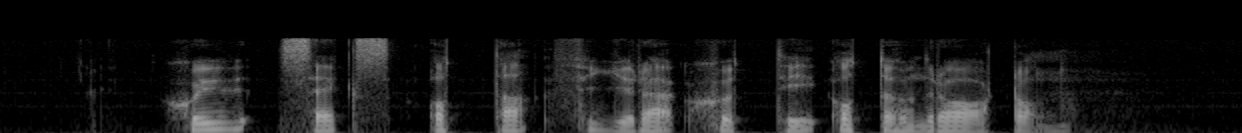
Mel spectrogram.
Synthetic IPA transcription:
ɧʉ̟ːsɛksʔɔt̪ʰːafyːɾa̰ɧɵt̪ʰːɪʔɔt̪ːaɦɵnd̪ɾaɑːʈɔ̰n

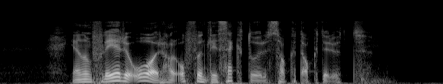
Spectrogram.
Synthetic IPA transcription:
jɛnɔmfɽeːɾəʔoːɾhɑːɾʔɔfənt̪lɪsɛkt̪ʊɾsɑkt̪ɑ̰kt̪əɾʉ̰ːt̪

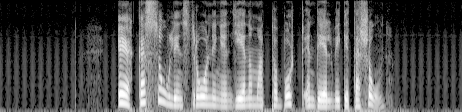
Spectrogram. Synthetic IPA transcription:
øːkasuːlɪnst̪ɾoːlnɪŋənjeːnɔmat̪ʰːɑːbɔʈːɛnd̪eːlvɛɡɛt̪aʂuːn

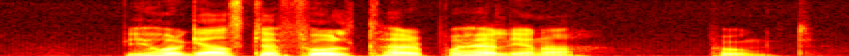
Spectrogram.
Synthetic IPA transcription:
vɪɦaɾɡanskafɵlt̪hæːɾpʰɔɦɛljaɳa | pʰɵ̰ŋk̚t̪

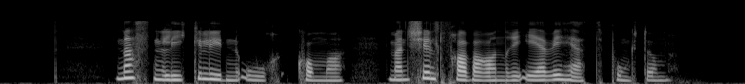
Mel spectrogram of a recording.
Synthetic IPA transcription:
nɛst̪n̩liːkəlyːd̪n̩əuːʁkʰɔmə | mɛnʃʏlt̪fʁɑːʋæʁɑnd̪ʁəiːʔeːʋɪheːt̪pʰʊŋkt̪ʊm

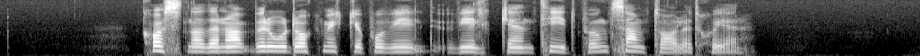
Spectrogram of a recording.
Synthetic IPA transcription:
kʰɔst̪nad̪əɳabɛɾuːɖɔkːmʏkːəpʰɔvɪlkənt̪ʰiːd̪pʰɵŋk̚t̪samt̪ʰɑːlʔə̰t̪ɧḛːɾ

